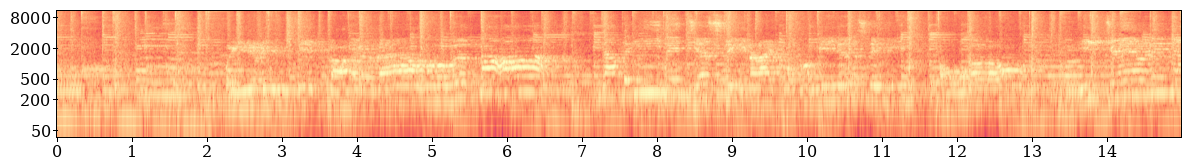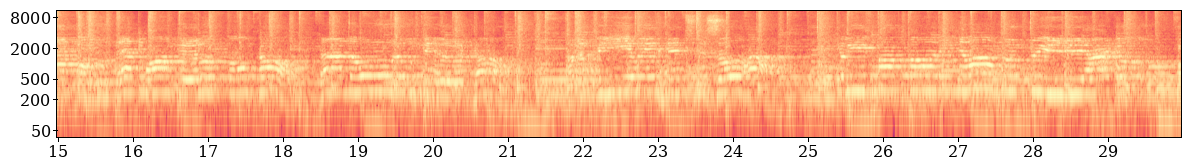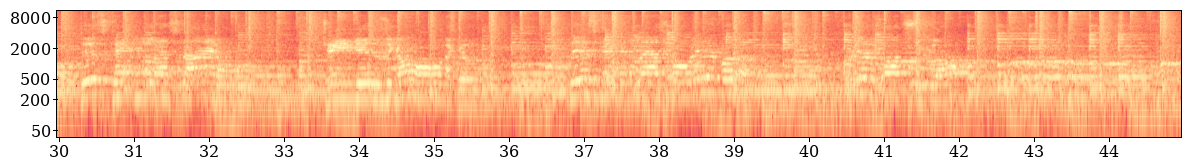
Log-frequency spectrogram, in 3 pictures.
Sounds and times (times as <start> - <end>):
Music: 0.0 - 44.9.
